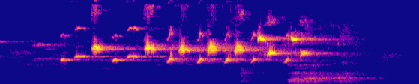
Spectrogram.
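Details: Royal European goldfinch giving a rapid run of sweet high twittering notes, with a brief low rustling knock near the end of the phrase.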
